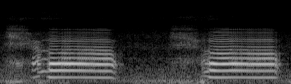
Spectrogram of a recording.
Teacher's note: ह को बिल्कुल हलक से निकालना है। हलक के बीच वाले हिस्से से। · ہا کو بالکل حلق سے نکالنا ہے، حلق کے بیچ والے حصے سے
